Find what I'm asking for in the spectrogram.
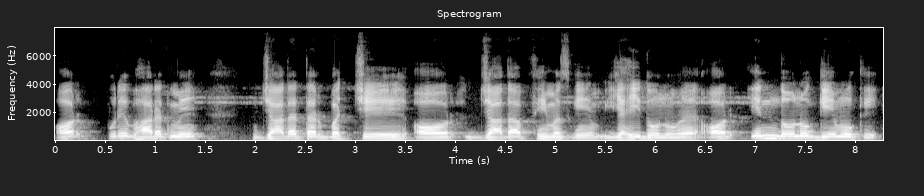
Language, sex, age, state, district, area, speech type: Hindi, male, 18-30, Madhya Pradesh, Jabalpur, urban, spontaneous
